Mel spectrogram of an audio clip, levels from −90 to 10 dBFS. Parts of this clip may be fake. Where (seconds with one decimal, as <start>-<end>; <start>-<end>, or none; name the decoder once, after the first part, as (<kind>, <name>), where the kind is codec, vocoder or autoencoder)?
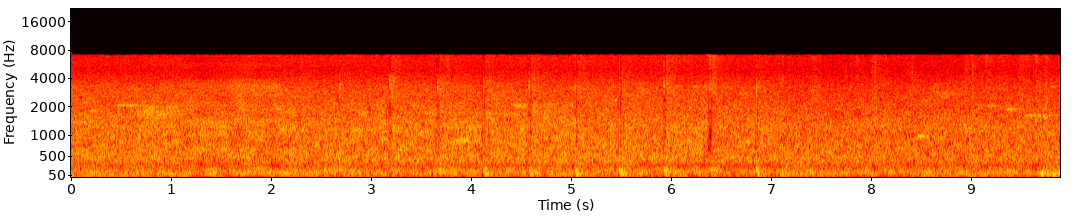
1.1-2.1 (codec, DAC)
